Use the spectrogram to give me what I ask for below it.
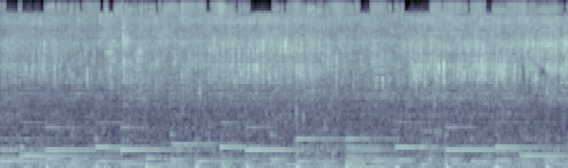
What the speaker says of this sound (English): Yes, I'm watering my headphones.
